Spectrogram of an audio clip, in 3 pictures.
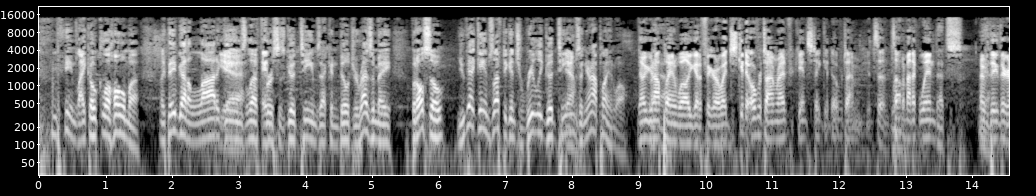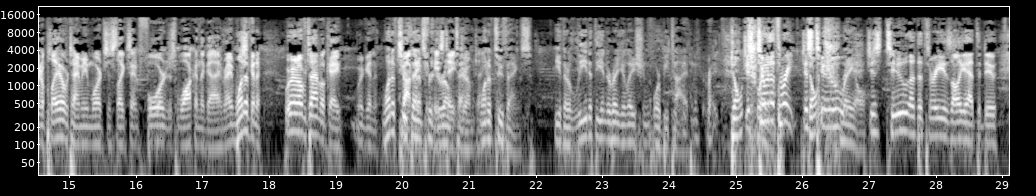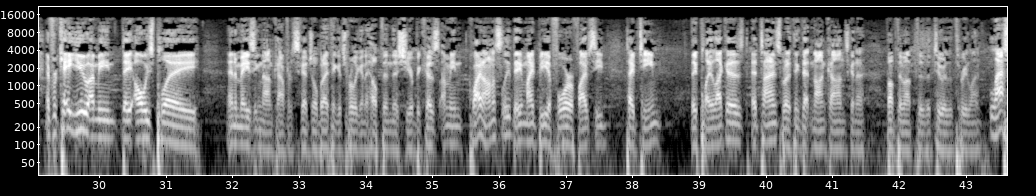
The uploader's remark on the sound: The Zone continues broadcasting live from the KC Golf Show.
